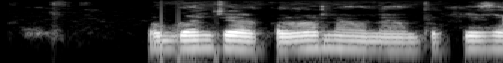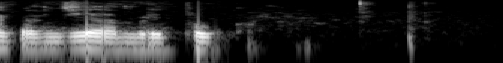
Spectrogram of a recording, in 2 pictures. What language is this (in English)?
Swahili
